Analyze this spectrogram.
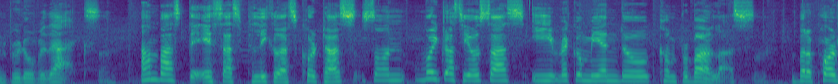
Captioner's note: in Spanish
